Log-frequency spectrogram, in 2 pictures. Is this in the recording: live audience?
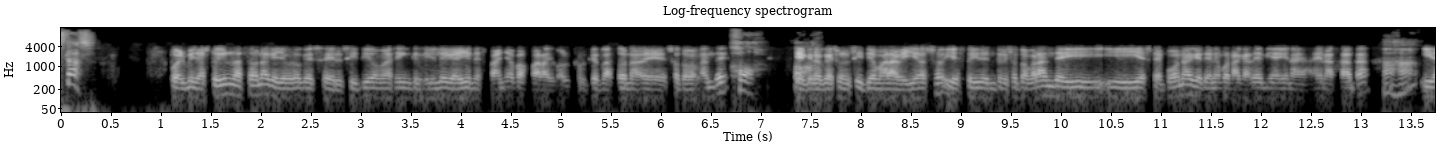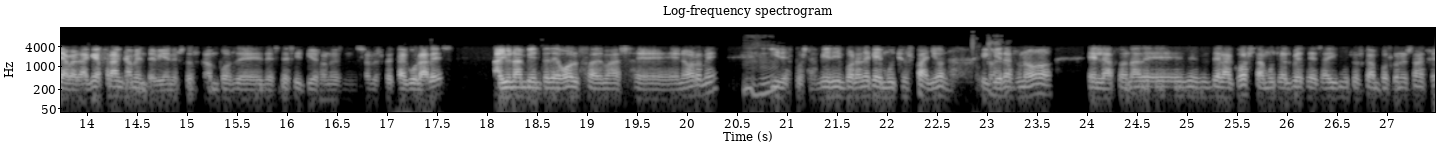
no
